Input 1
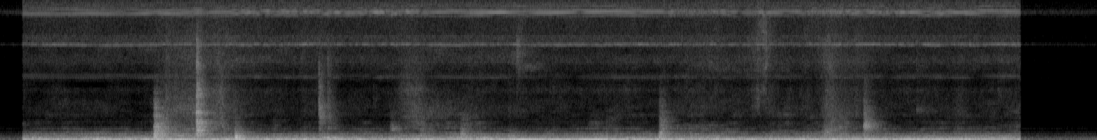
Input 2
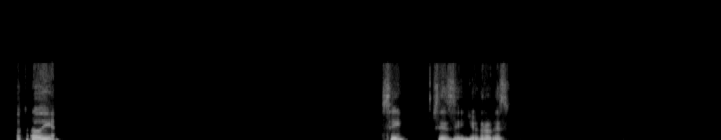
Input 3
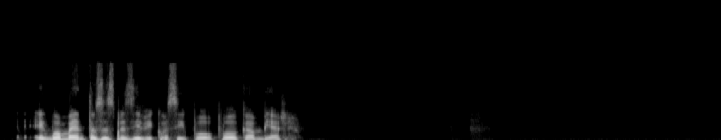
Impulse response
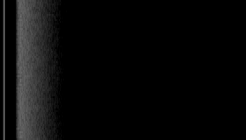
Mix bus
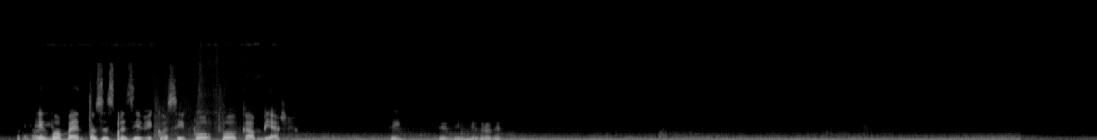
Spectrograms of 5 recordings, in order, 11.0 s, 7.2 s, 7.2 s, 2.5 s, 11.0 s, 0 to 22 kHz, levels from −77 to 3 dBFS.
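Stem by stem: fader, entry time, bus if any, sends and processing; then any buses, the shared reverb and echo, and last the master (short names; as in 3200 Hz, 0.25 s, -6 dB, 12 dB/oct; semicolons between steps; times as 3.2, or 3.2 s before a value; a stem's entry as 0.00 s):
-7.0 dB, 0.00 s, send -11.5 dB, hard clip -28 dBFS, distortion -7 dB; compressor, threshold -36 dBFS, peak gain reduction 6.5 dB; bell 10000 Hz +3 dB 0.23 oct
-8.0 dB, 0.00 s, no send, graphic EQ 125/250/500/1000/2000/4000/8000 Hz +8/+3/+4/-7/+8/-4/-9 dB; auto duck -6 dB, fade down 0.35 s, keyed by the third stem
+2.5 dB, 0.00 s, no send, reverb removal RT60 1.1 s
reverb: on, RT60 0.80 s, pre-delay 0.12 s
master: low-pass opened by the level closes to 550 Hz, open at -18 dBFS; compressor 2.5:1, threshold -27 dBFS, peak gain reduction 13 dB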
